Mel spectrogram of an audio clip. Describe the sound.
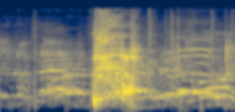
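Harsh burst of coughing from someone eating a hot sauce made with Apollo peppers, rising out of ongoing talk and fading back under voices.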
